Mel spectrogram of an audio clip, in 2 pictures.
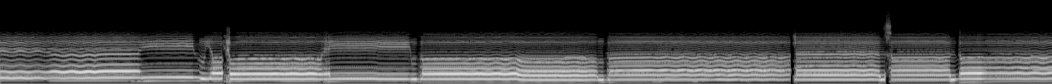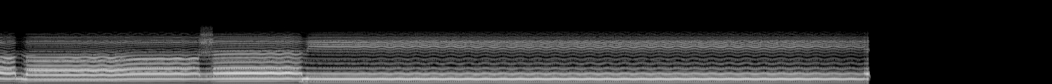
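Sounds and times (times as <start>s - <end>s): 
tenor voice singing prominently: 0.0s - 19.2s.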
